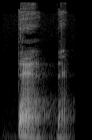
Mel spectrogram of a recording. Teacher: Ba, However, when two Ba, characters are combined to refer to a father, the second Ba, changes from the fourth tone to the neutral tone.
